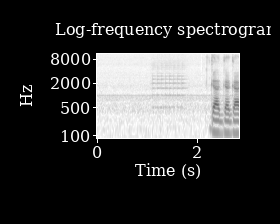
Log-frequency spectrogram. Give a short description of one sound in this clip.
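A short electronic chime beeps.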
